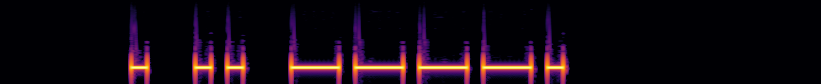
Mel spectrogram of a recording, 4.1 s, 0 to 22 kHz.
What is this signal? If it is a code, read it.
Morse code, heard as a keyed tone, about 15 wpm, 700 Hz. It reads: EI9
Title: Callsign Prefixes for Top 50 DXCC - 15wpm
